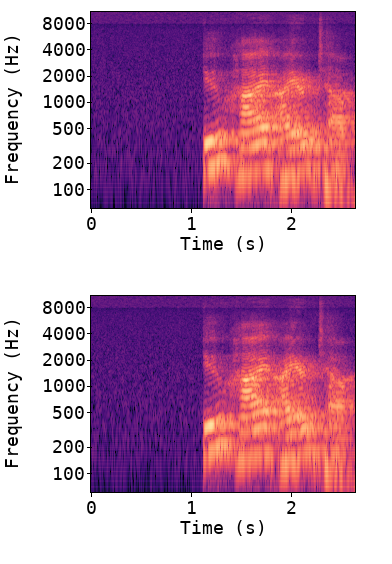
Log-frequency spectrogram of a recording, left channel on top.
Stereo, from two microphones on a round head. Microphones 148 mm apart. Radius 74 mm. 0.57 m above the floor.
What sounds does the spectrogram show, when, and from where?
1.1 s a man speaking: 10° right (ahead or behind), 1.4 m; by 2.6 s 15° left (ahead or behind), 2.5 m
